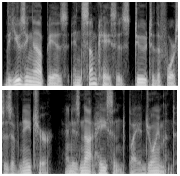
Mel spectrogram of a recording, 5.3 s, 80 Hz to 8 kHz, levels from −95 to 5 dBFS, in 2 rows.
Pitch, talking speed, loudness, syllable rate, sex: 100 Hz, 215 wpm, -18 LUFS, 5.7 syllables/s, male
